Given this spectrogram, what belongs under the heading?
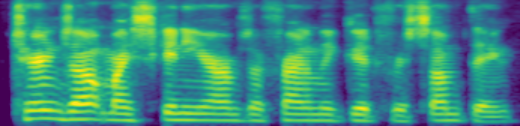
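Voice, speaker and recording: A man's voice: fairly high pitch, fast talker, a bit bright, smooth, dry recording, lo-fi sound, natural voice. A man playing a good-natured teenage boy in a screenplay table read. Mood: casual, amused. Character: Gerald, good-natured skinny teenage boy, slow learner.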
